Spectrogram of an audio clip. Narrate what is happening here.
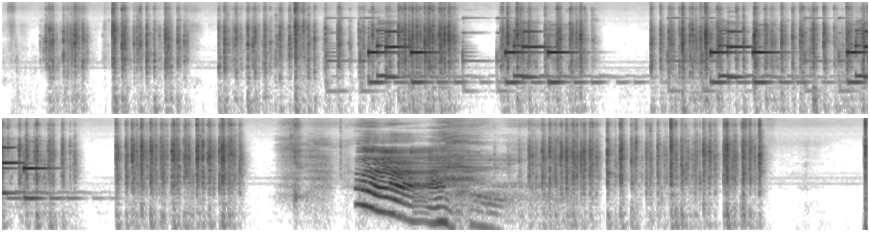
I placed the recording device on the desk and started typing on the keyboard. While typing, the phone started ringing, creating a short overlap between typing and phone ringing.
